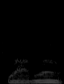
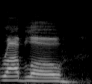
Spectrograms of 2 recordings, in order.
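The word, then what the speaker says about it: Lowe: Selby low from Australia Rob low not Robo the Angelic actor super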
